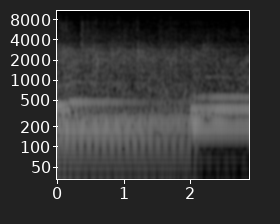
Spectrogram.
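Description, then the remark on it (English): A crowd applauds steadily throughout at a Gospel Encounter church service, a dense even patter of many hands, while sustained organ-like chords hold underneath and shift to a new chord near the end. “Put your hands together for them.”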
